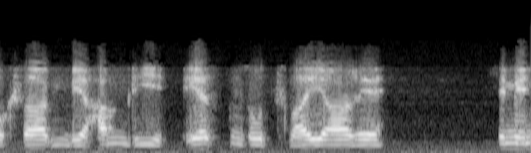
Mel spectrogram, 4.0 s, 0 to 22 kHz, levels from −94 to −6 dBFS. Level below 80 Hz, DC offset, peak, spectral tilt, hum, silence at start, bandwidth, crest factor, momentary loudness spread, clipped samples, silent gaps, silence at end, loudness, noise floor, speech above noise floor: -62 dBFS; under 0.1%; -4 dBFS; -4.5 dB/octave; none; 0 s; 7 kHz; 18 dB; 10 LU; under 0.1%; none; 0 s; -21 LUFS; -55 dBFS; 33 dB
